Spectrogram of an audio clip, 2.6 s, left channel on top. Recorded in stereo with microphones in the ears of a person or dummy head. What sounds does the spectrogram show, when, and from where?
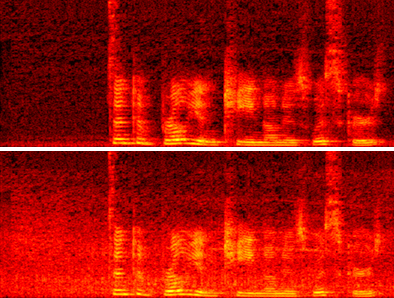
0.7 s a woman speaking: 10° right (ahead or behind), 0.9 m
